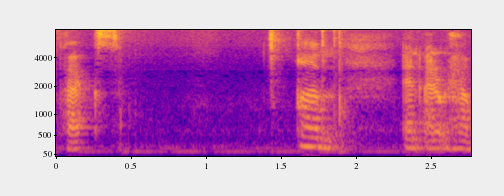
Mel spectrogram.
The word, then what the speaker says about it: PECS: So the other thing I wanted to just chime into is it's pronounced PECS, and I don't have like a sample.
